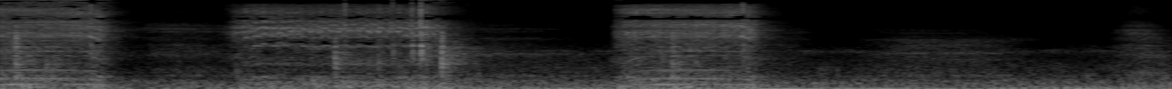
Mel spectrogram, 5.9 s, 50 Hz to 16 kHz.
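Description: Two MG996R hobby servos whirring and clicking through their gears in three short bursts, winding a bungee cord to pull the trigger of a plastic spray bottle.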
